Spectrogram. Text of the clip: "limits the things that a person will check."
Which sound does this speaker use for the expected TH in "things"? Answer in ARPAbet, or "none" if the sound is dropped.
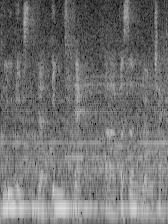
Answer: T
